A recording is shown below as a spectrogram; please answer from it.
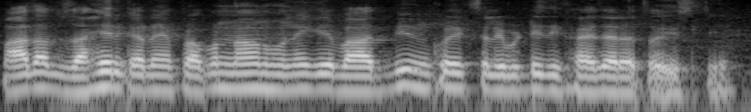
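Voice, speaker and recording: A man's voice: mid-range voice, flat delivery, very fast, highs cut off. A man teaching a grammar lesson to schoolchildren, explaining step by step and answering his own questions.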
